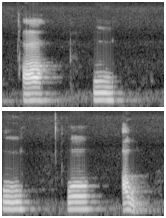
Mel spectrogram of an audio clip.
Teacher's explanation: जिन स्वरों के उच्चारण में जीभ का पीछे का भाग थोड़ा उठता है या सक्रिय रहता है उन स्वरों को पश्च स्वर कहते हैं।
